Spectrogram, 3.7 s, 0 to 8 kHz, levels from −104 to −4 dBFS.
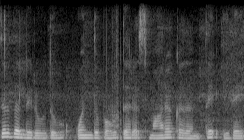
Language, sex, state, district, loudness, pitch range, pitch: Kannada, female, Karnataka, Chamarajanagar, -37 LUFS, 140-170 Hz, 150 Hz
